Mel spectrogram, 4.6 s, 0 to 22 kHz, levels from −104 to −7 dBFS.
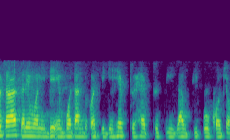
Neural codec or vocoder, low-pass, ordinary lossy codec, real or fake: none; 3.6 kHz; none; real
